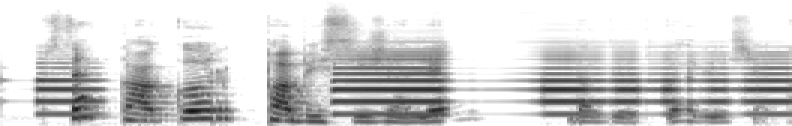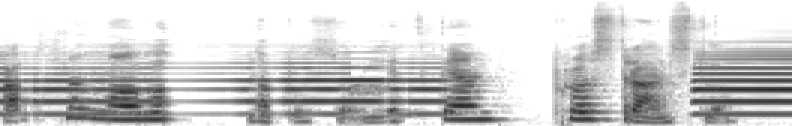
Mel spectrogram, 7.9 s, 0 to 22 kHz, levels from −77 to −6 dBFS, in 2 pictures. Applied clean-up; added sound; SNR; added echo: neural mask model RNNoise.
